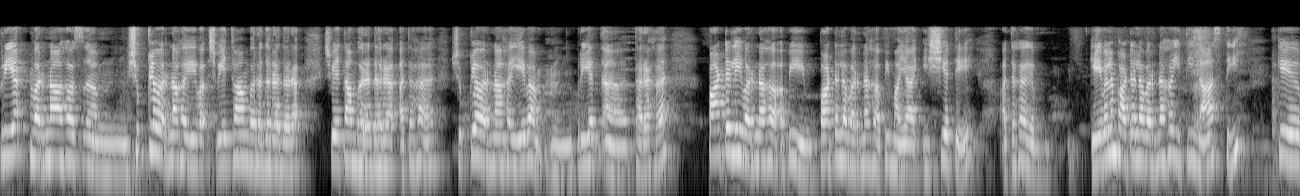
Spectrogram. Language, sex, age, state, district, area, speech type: Sanskrit, female, 45-60, Tamil Nadu, Coimbatore, urban, spontaneous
